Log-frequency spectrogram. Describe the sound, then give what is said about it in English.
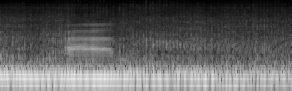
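A loud motorcycle passes with a low, rumbling engine roar that holds steady throughout, and a brief voice is heard over it partway through. “Ooh, that's a loud bike.”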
